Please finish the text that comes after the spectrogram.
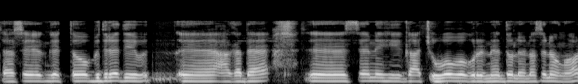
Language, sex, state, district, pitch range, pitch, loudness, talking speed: Chakma, male, Tripura, Unakoti, 145-155 Hz, 150 Hz, -14 LUFS, 165 wpm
